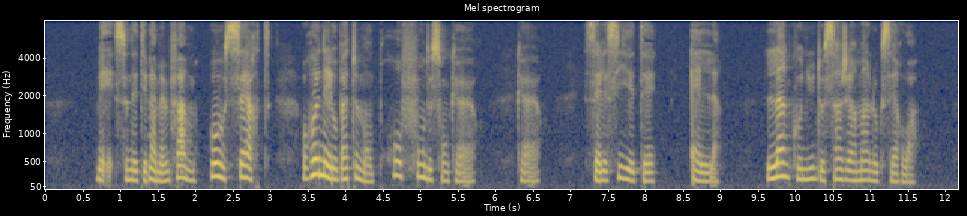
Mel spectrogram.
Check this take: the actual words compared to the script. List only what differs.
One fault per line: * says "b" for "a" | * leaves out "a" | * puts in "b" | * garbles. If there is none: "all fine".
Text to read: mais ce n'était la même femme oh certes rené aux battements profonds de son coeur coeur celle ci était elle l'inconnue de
all fine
